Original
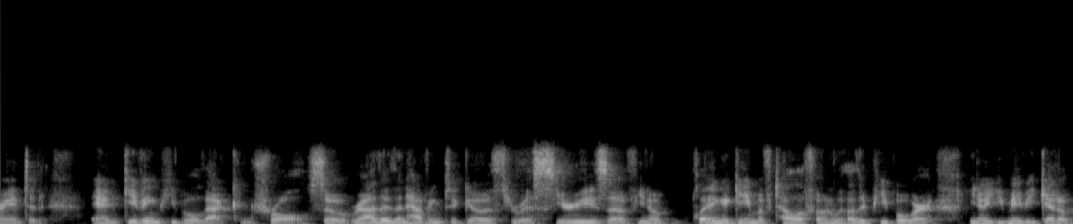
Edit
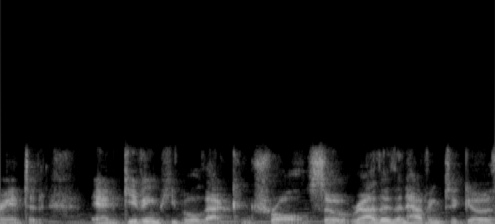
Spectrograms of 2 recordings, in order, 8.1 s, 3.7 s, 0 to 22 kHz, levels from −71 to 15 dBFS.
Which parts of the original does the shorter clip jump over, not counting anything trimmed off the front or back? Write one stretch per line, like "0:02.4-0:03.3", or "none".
none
